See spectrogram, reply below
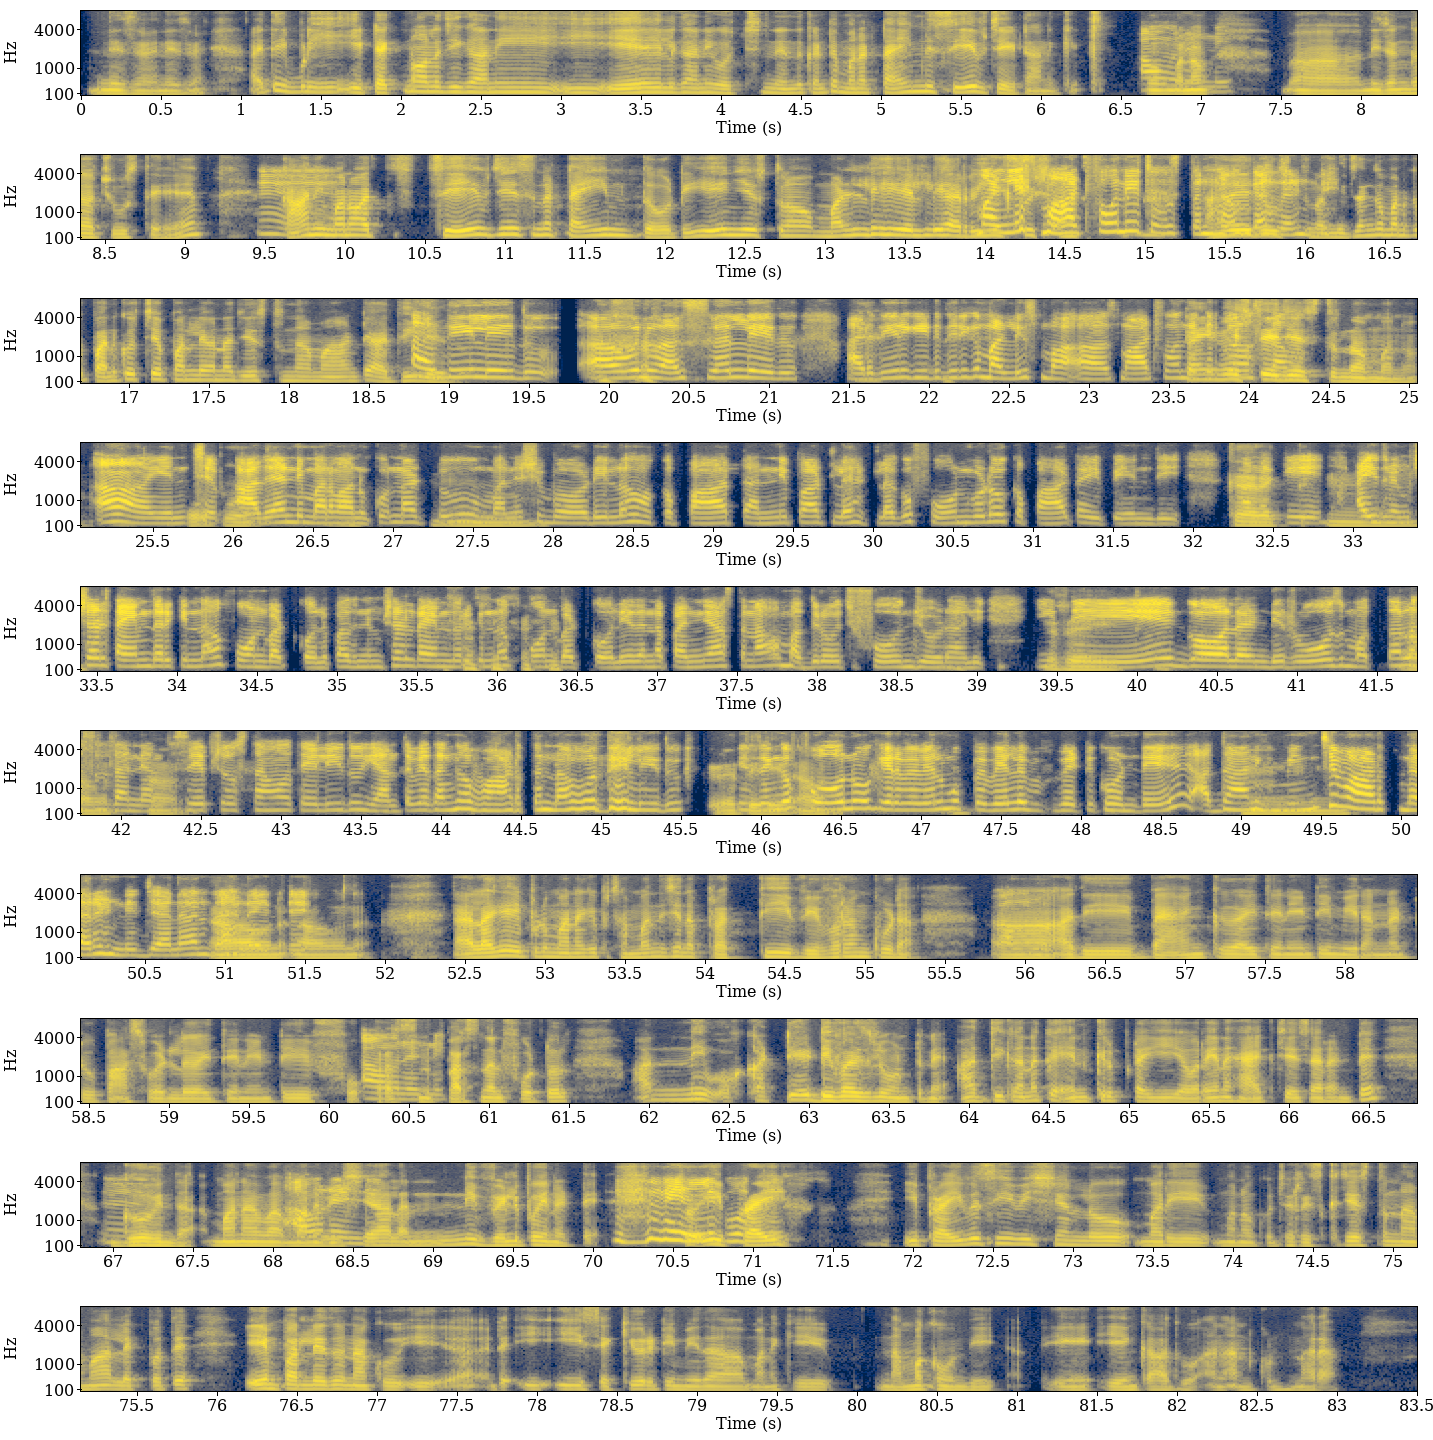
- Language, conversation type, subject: Telugu, podcast, భవిష్యత్తులో స్మార్ట్‌ఫోన్లు మన రోజువారీ జీవితాన్ని ఎలా మార్చుతాయని మీరు అనుకుంటున్నారు?
- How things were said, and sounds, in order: tapping; in English: "టెక్నాలజీ"; in English: "టైమ్‌ని సేవ్"; lip smack; in English: "సేవ్"; in English: "టైమ్"; laughing while speaking: "మళ్ళి స్మార్ట్ ఫోనే చూస్తున్నాం గదండీ"; in English: "రీల్స్, షాట్స్"; in English: "స్మార్ట్"; chuckle; laughing while speaking: "అదీ లేదు. అవును. అస్సల్లేదు"; chuckle; in English: "స్మార్ట్ ఫోన్"; in English: "బాడీలో"; in English: "పార్ట్"; in English: "పార్ట్"; in English: "కరెక్ట్"; giggle; other background noise; in English: "రైట్"; laughing while speaking: "వాడుతున్నామో తెలీదు"; unintelligible speech; in English: "పర్సనల్"; stressed: "ఒక్కటే"; in English: "డివైస్‌లో"; in English: "ఎన్‌క్రి‌ప్ట్"; in English: "హ్యాక్"; chuckle; in English: "సో"; in English: "ప్రైవసీ"; in English: "రిస్క్"; in English: "సెక్యూరిటీ"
